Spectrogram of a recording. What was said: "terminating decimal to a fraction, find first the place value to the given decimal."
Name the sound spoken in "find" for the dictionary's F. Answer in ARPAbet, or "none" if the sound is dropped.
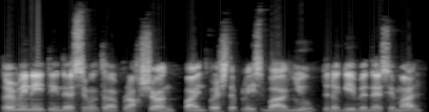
P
